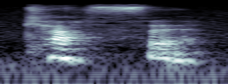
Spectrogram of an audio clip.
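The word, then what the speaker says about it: kaffe: spelled ka FF e double F there makes the a short so in Swedish we would say Cafe cafe ah cat cafe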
